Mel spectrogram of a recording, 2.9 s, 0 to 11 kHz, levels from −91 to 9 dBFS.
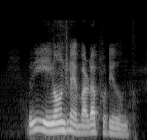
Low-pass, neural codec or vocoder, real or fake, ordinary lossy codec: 7.2 kHz; codec, 16 kHz, 0.5 kbps, X-Codec, WavLM features, trained on Multilingual LibriSpeech; fake; Opus, 64 kbps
